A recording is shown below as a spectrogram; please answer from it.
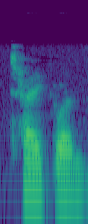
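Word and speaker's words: Teiglin: EI as in Teiglen has the sound of English grey.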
